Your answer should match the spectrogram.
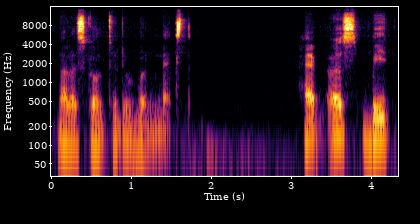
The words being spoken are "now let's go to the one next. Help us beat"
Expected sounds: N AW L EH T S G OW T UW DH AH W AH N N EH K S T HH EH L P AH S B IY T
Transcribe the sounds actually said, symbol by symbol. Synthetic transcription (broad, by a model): N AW L EH T S G OW T UW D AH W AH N N EH K S T HH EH P AH S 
